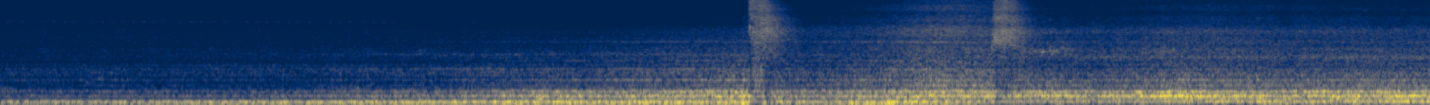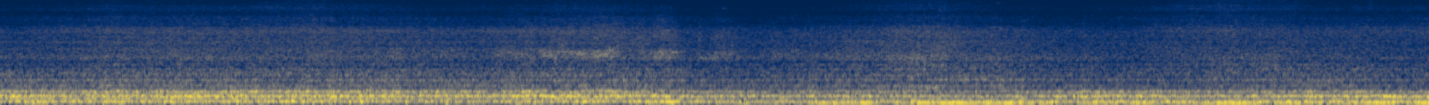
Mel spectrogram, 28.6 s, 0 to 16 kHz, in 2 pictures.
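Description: Diesel-electric locomotive QSY 5211 and its express train coming into the station. The rumble builds as it draws level, with two brief sharp sounds about two and a half seconds apart. Then the passenger carriages roll past with a steady wheel rumble and clatter as the train slows to stop.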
